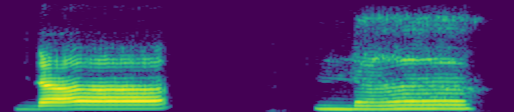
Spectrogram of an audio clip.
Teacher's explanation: a noon with a fatha, followed by an alif mad. So we're stretching for 2 counts.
